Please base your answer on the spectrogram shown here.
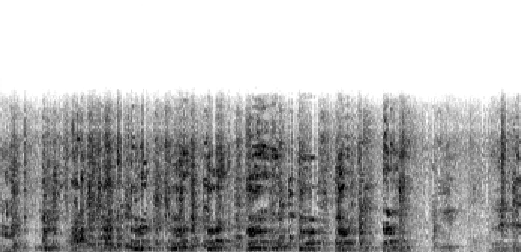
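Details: Big boar mating a sow during breeding on a pig farm; dense, overlapping grunts and snorts that rise and fall quickly, about two per second, over a busy, steady background.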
